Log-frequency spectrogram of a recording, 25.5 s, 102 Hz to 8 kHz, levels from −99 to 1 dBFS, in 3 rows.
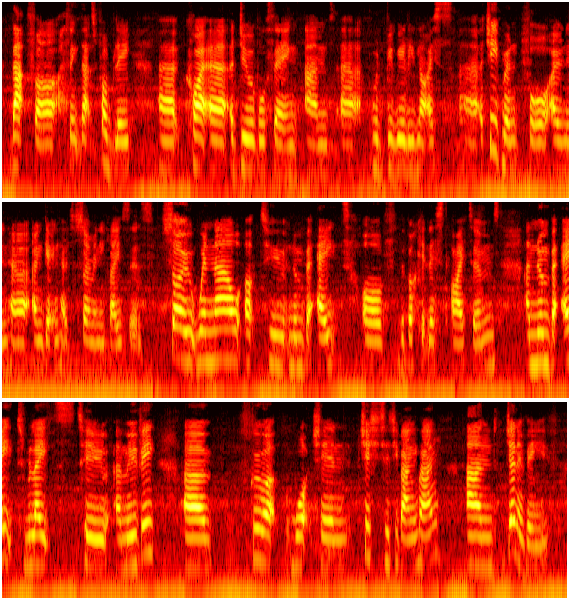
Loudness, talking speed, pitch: -28 LUFS, 140 wpm, 180 Hz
